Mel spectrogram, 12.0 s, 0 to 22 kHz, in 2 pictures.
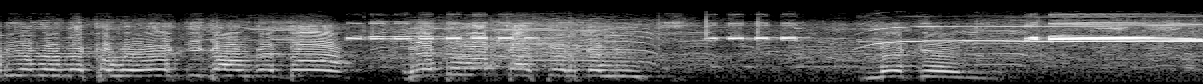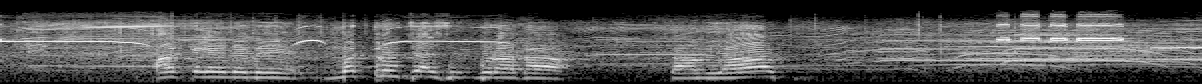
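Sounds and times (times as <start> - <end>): man commentating over loudspeaker: 0.0 - 3.4, 4.3 - 5.1, 6.8 - 10.0
high whistle blasts: 1.2 - 8.7, 11.0 - 11.8.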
